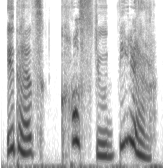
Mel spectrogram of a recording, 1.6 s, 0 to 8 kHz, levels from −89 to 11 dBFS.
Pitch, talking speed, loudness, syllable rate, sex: 310 Hz, 185 wpm, -17 LUFS, 4.6 syllables/s, female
